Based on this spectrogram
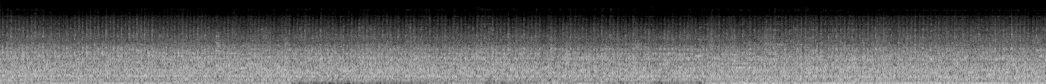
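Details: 1941 Caterpillar dozer that sat for years, started via pony motor: steady, even diesel rumble at low idle with no knocks or misses. Pushing the lever forward shuts it down, so it only idles. More fuel needs that stuff cleaned out. Normal idle.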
